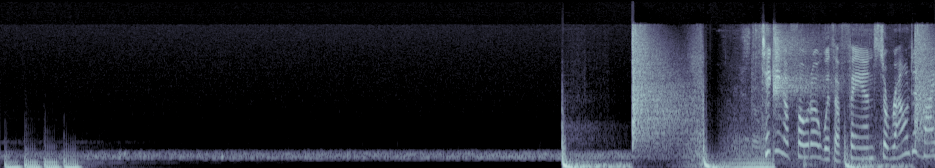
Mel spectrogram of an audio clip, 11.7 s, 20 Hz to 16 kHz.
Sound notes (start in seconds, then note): 2.8 air whooshing faintly; 7.6 gentle mellow music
